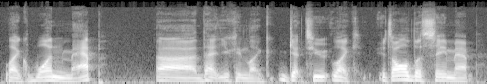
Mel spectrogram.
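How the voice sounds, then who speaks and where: A man's voice: medium pitch, a little slow, darkish tone. A man chatting casually as a podcast guest, thinking aloud in a rambling, loosely sweary way.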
